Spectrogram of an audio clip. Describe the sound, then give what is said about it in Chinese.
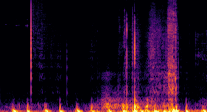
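A rapid heartbeat thumps steadily in low, muffled pulses, fairly loud, with some brief rustling noise rising over the beats near the end. “这真的是心跳哟”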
